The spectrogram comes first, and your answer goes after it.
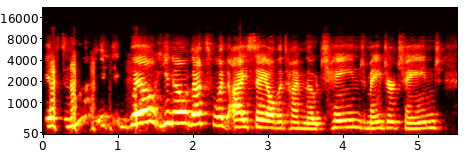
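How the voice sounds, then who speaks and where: The delivery is animated and fairly slow, with very wide pitch swings and noticeable background noise. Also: woman, fairly high pitch for a woman. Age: 70s. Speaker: abundance and money mindset coach. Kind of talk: casual chat.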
